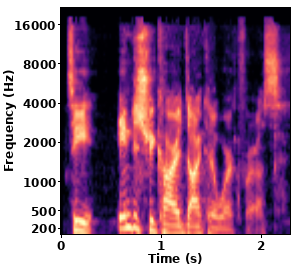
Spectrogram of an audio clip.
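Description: A man's voice: medium pitch, very animated, fast talker, a bit bright, no echo. Laid-back young man, dry close sound. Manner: laid-back, swears freely, laughs often. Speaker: podcast co-host. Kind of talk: casual podcast chat.

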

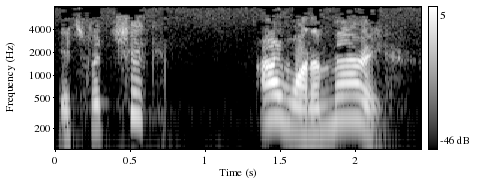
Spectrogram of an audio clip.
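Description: An American actor playing a broke, scheming boyfriend in old-time radio comedy, slangy and wheedling. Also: male voice, high-pitched, sing-song, moderate pace. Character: scheming, broke, fast-talking male sitcom boyfriend. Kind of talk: 1940s-50s radio comedy acting. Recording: dull, noisy old radio recording.

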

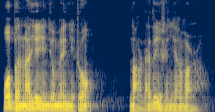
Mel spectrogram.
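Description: A man's voice: low-pitched, animated, fast, warm tone. An actor playing a young, reserved male general who speaks tersely in a modern audio drama. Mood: dry, familiar.

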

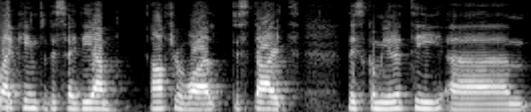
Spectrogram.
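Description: Woman, Croatian accent, low voice, hesitant, many fillers, muffled lo-fi sound. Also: darkish tone. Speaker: language teacher, guest. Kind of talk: podcast interview. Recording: dull lo-fi sound.

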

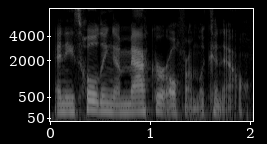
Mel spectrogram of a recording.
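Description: A woman's voice: fairly low pitch, steady tone, quick pace, a bit bright. A woman podcast host giving a casual, chatty recap, telling the story with acted-out quotes and plenty of "like".

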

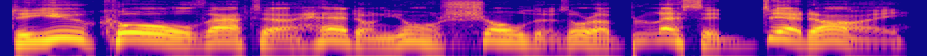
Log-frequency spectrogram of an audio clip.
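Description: A man reading aloud as a wily old-fashioned storybook pirate, blustering and emphatic. His pitch rides high and swoops widely, and he drags his words out slowly. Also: big pitch swings, darkish tone, no echo, studio quality. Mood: scolding, bullying. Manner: drawn-out, emphatic, swooping delivery. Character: Long John Silver, blustering, wily male pirate sea-cook. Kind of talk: storybook read-aloud character voice.

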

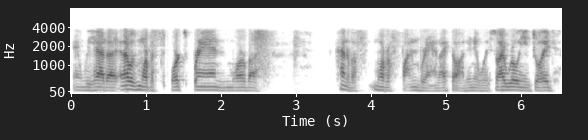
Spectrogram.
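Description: A man's voice: lowish voice, steady tone, quick pace. A man in his fifties from Northern Ontario with a Canadian accent, telling his career story in an interview with many fillers and restarts. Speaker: guest, former brewery executive. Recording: tinny phone-like line.

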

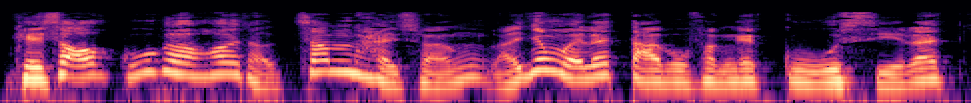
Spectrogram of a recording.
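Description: A man's voice: high-pitched, sing-song, fast talker, fairly bright tone, dry recording. A man with a Hong Kong Cantonese accent explaining ideas in a casual panel discussion, often checking that listeners follow. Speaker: talk show panelist.

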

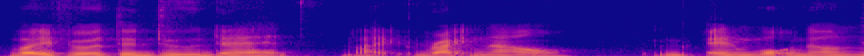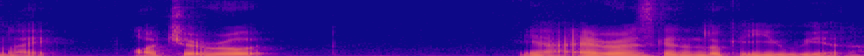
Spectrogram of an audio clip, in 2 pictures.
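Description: A young man with a Singaporean English accent and a naturally deep voice, chatting casually as a guest, pausing often with fillers and restarts. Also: flat delivery, creaky, a little mellow. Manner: hesitant, many fillers and restarts. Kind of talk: casual chat.

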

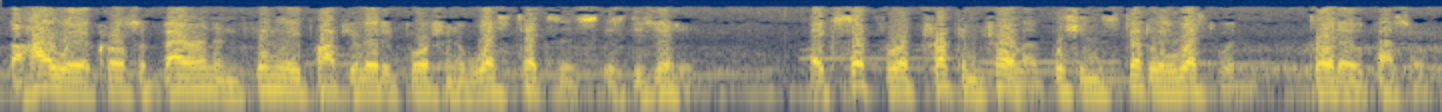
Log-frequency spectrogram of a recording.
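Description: A man narrating a scripted 1950s radio drama in a measured, formal way. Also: medium pitch, expressive, music in the background. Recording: noisy, muffled 1950s radio recording.

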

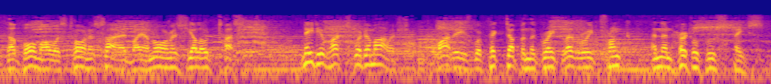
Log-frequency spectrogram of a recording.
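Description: Dramatic male radio narrator over loud music. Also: fairly high pitch, brisk. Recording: muffled old radio recording.

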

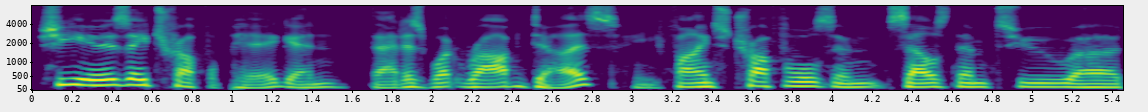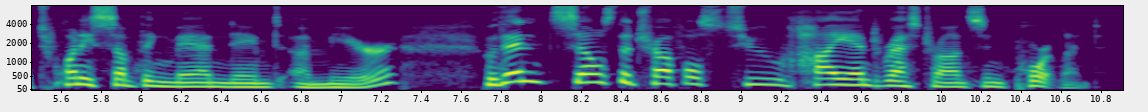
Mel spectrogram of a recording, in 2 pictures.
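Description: A man's voice: medium pitch, sing-song, moderate pace, no echo, clean studio sound. A man co-hosting a podcast in an earnest, emphatic, conversational style. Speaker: podcast co-host. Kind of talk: conversational film discussion and plot synopsis.

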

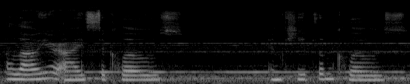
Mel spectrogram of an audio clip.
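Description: A woman guiding a yoga nidra meditation in a measured, soothing, instructional way with pauses. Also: medium pitch, level tone, over music. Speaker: yoga nidra meditation guide and podcast host. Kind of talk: guided meditation narration.

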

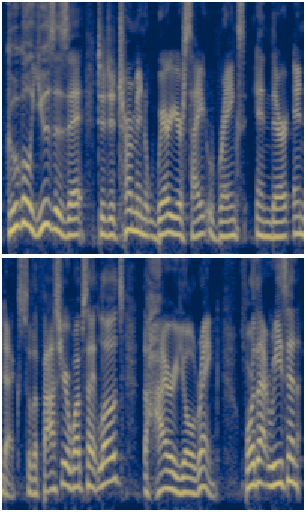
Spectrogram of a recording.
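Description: A man reading a sponsor spot for a podcast in an upbeat, pitching way. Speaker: sponsor ad reader.

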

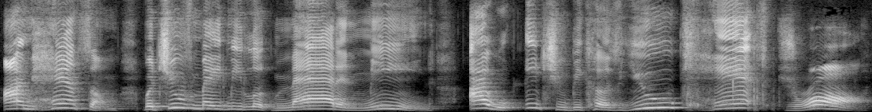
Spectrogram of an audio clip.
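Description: A woman's voice: low-pitched, very animated, drawn-out words, heavily acted. A woman voicing a bad-tempered, bossy male lion in a children's story, roaring, snapping and jeering his words. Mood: growling, offended.

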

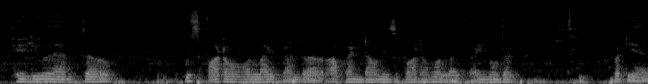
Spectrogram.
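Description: A young man from India with an Indian accent and Hindi as his first language, speaking in halting, non-fluent English full of fillers in a personal monologue to his listeners. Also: mid-range voice, creaky, background noise. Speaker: audio diary speaker.

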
